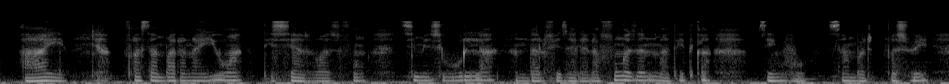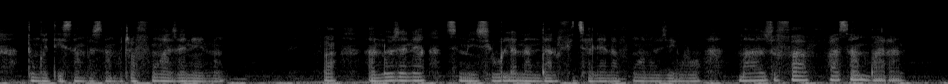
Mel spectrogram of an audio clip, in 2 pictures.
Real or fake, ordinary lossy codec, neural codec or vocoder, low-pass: real; none; none; none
